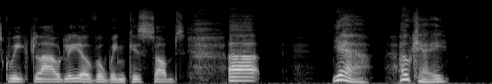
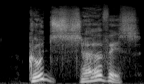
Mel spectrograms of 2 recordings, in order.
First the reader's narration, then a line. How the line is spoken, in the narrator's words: Ron said, in an impressed voice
